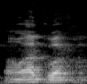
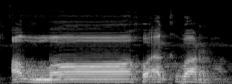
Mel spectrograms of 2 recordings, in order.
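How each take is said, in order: First: The opening word of the phrase is dropped. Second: Every sound of the phrase is fully pronounced. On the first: The speaker calls it wrong. "mana Allahnya?" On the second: The speaker calls it right. "bujur-bujur mengucapkannya"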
